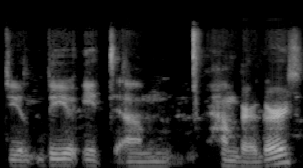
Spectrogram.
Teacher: to ask a yes/no question your voice rises that means that it goes up as we said on the last stressed word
